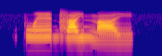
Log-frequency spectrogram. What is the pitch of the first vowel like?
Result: high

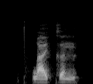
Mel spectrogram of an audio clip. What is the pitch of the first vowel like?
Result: falling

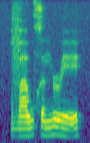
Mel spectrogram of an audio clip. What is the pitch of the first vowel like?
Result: rising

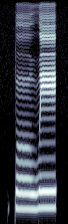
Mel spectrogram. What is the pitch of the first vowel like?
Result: low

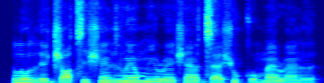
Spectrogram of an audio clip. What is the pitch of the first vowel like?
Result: high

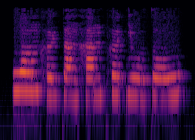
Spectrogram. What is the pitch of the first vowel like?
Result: high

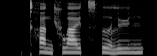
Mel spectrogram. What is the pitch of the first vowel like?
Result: falling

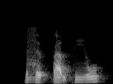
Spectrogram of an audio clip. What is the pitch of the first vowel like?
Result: low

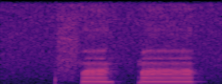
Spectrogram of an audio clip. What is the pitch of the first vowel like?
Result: high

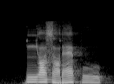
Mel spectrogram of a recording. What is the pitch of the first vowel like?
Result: high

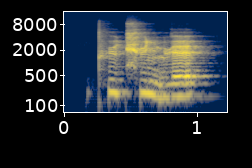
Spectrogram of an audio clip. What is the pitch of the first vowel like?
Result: high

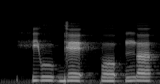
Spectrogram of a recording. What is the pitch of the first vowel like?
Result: low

